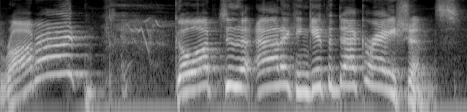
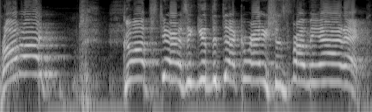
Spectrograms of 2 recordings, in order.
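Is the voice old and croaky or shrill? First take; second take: croaky; shrill. First: It sounds like an old, croaky voice. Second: It sounds like a high, shrill voice.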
